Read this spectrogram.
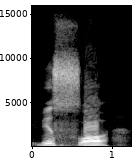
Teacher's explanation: alif lam syamsiyah, yaitu alif lam yang tertulis tapi tidak dibaca. Pada dasarnya kata bis-sabri itu dirujuk kepada al ditambah dengan asarnya adalah sabrun.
